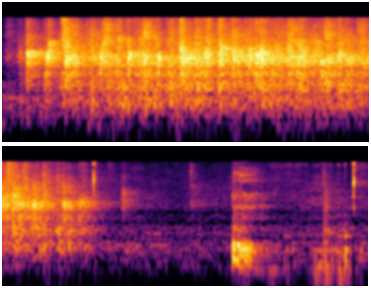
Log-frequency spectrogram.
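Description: An audience applauds the presenter steadily for about four and a half seconds in a dense patter of clapping, then it fades out, followed by a brief cough-like sound and quiet rustling.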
